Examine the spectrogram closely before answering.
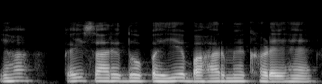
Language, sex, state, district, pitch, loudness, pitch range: Hindi, male, Jharkhand, Ranchi, 150 Hz, -18 LUFS, 140-155 Hz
